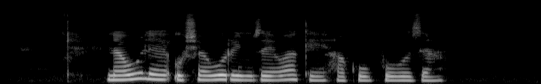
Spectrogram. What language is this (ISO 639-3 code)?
swa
